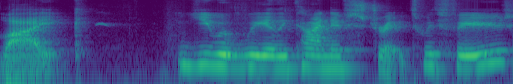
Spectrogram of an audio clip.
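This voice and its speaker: A woman with an English accent, medium in pitch, with fairly even intonation at a very slow pace. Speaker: fitness coach and podcast co-host. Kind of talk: casual chat.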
